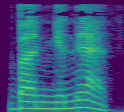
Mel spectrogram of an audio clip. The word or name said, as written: bunionette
